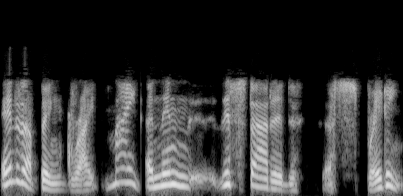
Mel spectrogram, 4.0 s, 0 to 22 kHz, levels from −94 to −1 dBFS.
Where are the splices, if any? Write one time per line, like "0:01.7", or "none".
0:01.3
